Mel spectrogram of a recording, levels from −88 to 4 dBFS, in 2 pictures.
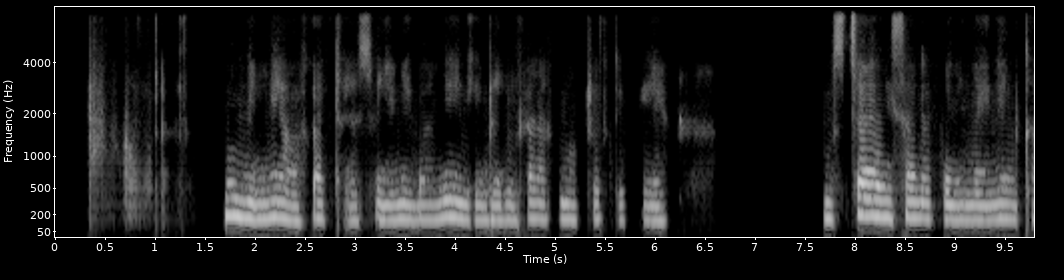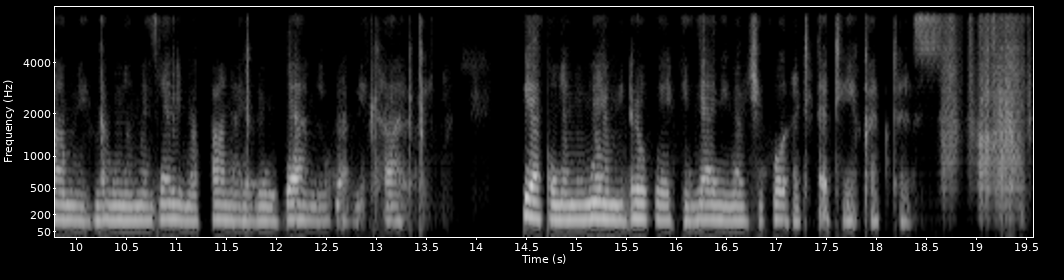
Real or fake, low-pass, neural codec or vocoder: fake; 7.2 kHz; codec, 16 kHz, 1 kbps, FreqCodec, smaller model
